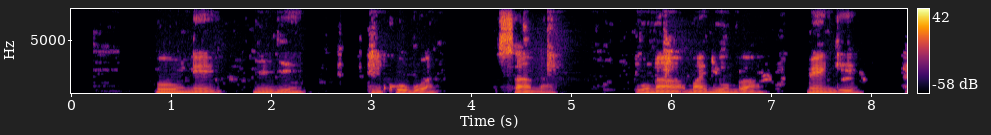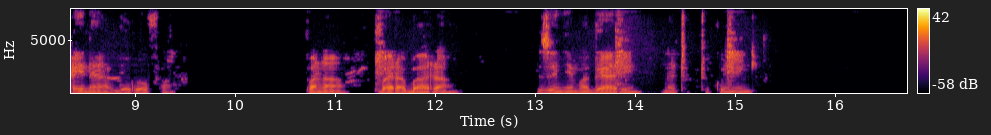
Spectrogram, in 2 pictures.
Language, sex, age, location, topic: Swahili, female, 18-24, Mombasa, government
